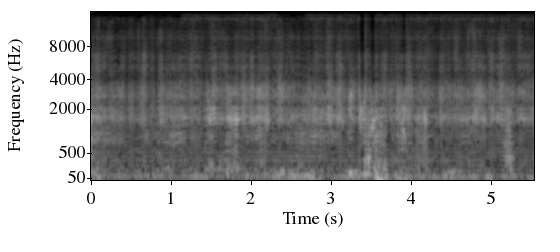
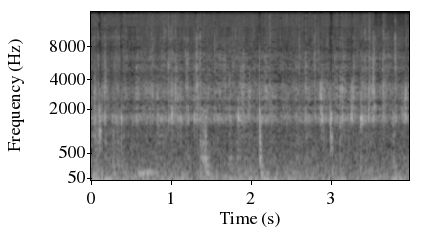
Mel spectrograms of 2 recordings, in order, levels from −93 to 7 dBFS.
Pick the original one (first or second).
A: second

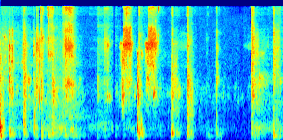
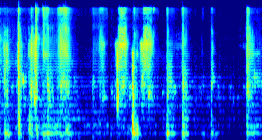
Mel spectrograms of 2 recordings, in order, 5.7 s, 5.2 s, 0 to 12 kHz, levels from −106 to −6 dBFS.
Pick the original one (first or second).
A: first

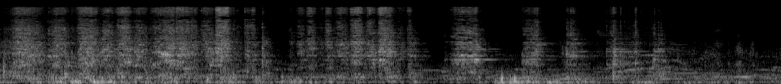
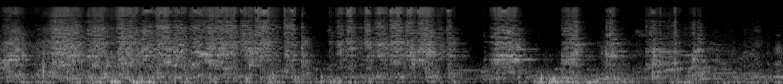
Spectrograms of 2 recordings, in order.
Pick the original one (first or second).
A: first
